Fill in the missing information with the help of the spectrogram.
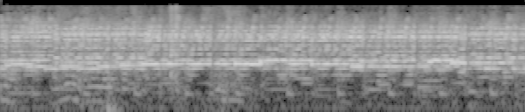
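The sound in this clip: A mobile phone ringtone plays a steady, melodic tune that keeps going for several seconds at moderate loudness.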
